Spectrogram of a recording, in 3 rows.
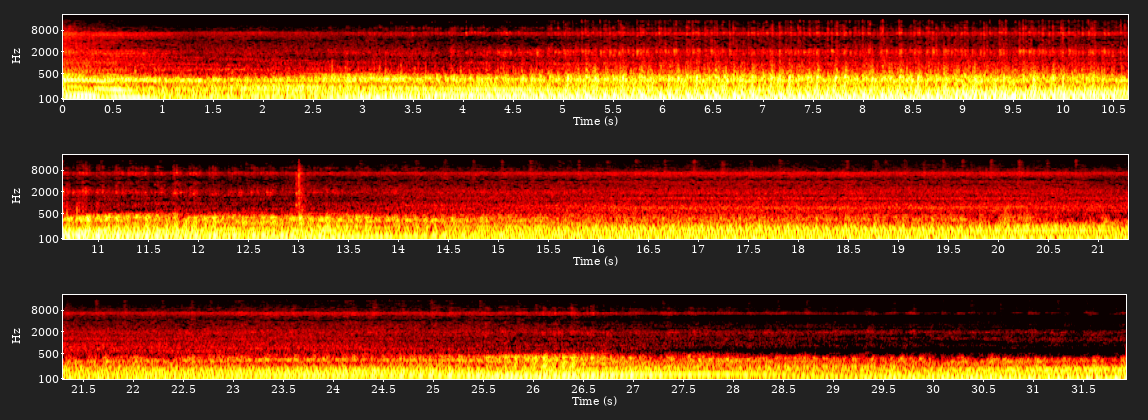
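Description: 1969 Chevrolet Corvette's V8 engine running steadily at idle. It is louder for about the first ten seconds, then quieter for the rest.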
